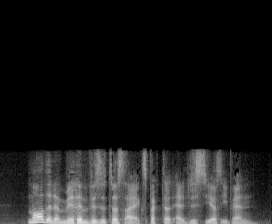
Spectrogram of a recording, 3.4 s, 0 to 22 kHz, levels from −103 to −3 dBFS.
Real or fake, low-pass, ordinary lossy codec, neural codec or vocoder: fake; 7.2 kHz; AAC, 48 kbps; codec, 16 kHz in and 24 kHz out, 0.6 kbps, FocalCodec, streaming, 2048 codes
